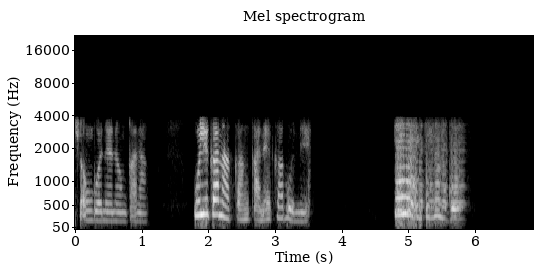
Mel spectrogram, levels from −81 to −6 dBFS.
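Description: The speech passes through a G.729 codec at 8 kbit/s, with the line band running from 250 Hz to 3.6 kHz. The frames are rebuilt from a vocal tract filter, a pitch predictor and a few pulses, so the voice sounds thin, slightly rough and synthetic for the whole clip. From 3.50 s to the end there is buffer tearing. The writer and reader of the playback ring buffer have slipped, so roughly a third of each buffer replays audio about 10 ms old with hard joins, which gives a 345 Hz robotic buzz that fits a 128-sample buffer. From 5.03 to 5.19 s there is VoIP packet loss concealed by the speech codec. About 100 ms of audio went missing, which points to five lost packets, and the decoder stretches its last pitch and filter into a buzzy tone or coloured noise that fades and stays weak or distorted for a short time after packets resume.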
